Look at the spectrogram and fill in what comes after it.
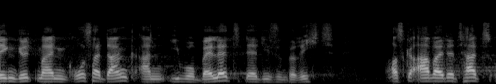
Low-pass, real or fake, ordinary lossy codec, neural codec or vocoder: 7.2 kHz; real; MP3, 64 kbps; none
